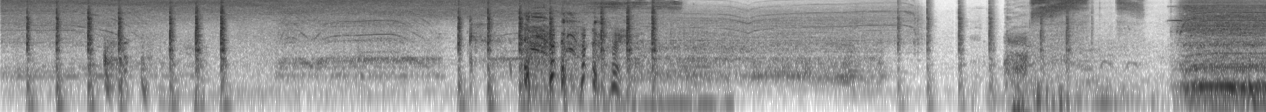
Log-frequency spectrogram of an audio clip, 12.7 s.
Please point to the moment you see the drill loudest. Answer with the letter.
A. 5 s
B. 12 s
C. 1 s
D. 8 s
B.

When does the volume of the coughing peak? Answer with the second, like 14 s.
5 s.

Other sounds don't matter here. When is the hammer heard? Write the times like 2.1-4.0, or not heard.
0.2-2.3, 4.5-6.6, 8.9-10.9.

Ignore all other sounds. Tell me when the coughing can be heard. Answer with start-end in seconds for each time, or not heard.
1.0-2.0, 4.7-6.4, 9.7-10.3.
